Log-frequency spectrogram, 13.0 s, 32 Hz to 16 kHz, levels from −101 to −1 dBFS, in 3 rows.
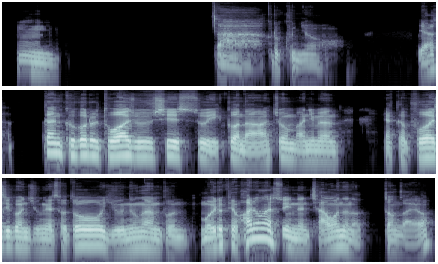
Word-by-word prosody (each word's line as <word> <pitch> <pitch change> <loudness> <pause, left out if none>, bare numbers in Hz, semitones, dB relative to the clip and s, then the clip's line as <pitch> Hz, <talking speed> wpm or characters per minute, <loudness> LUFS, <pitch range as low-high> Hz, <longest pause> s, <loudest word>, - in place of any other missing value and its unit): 음. 90 -6 -10 1.6
아 - - -7
그렇군요. 65 -2 -14 1.0
약간 160 -2 -2
그거를 130 -2 +3
도와주실 120 -1 +5
수 115 -2 -1
있거나 85 -2 -1
좀 105 -2 -2
아니면 90 -1 -2 0.4
약간 - - -5
부하 115 +1 +5
직원 105 -2 0
중에서도 110 +6 +1
유능한 90 +2 -2
분 70 -4 -8
뭐 95 - 0
이렇게 120 +3 +1
활용할 180 0 +4
수 140 - -3
있는 90 -6 -1
자원은 100 +4 -1
어떤가요? 75 -6 -10
100 Hz, 250 characters per minute, -22 LUFS, 85-115 Hz, 1.6 s, 도와주실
